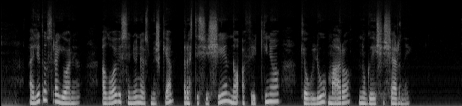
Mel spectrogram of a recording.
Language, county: Lithuanian, Utena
